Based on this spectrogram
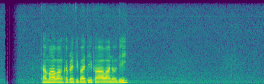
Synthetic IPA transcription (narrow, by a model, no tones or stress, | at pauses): t̪amaːʋaŋkəpɾət̪ipat̪ipaːʋanud̪i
